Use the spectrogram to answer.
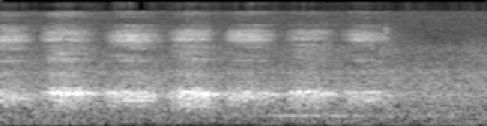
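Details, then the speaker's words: Vocal imitation of a continuous rhythmic whooshing machinery murmur without pause, from blood flowing back and forth through a patent ductus arteriosus, detectable in a newborn puppy at one to two weeks of age. "Y se escucha el soplo en maquinaria que siempre se describe, que es así."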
